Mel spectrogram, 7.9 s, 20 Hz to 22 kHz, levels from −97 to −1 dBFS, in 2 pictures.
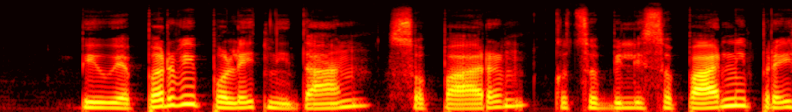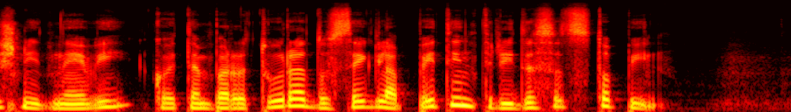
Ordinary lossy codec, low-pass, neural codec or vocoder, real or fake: none; 19.8 kHz; none; real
